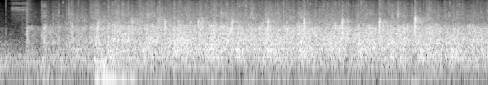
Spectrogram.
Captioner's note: audience clapping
